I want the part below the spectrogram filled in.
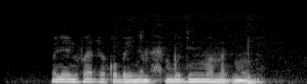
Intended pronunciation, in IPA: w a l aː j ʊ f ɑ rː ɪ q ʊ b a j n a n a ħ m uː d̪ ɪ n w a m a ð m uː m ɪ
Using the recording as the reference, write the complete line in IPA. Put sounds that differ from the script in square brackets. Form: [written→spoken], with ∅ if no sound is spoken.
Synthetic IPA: w a l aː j ʊ f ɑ rː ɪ q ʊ b a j n a [n→m] a ħ m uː d̪ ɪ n w a m a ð m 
